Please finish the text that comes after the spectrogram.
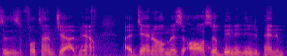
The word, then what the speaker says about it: Denholm: so Robin denim denim Dan denim oh that that is how you say it spelt D and H Oh LM now just who is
